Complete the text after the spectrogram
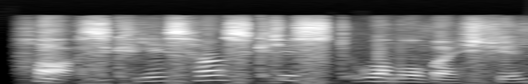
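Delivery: usual speaking voice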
